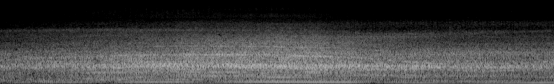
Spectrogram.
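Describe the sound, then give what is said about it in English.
An engine rumbles as a vehicle departs a camp in an audio drama sound effect. The dense, steady roar swells slightly through the middle and eases a little toward the end, with no voices over it. “Inference detected a vehicle departing the camp. It's consistent with the one Hinaka and his guard arrived in.”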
